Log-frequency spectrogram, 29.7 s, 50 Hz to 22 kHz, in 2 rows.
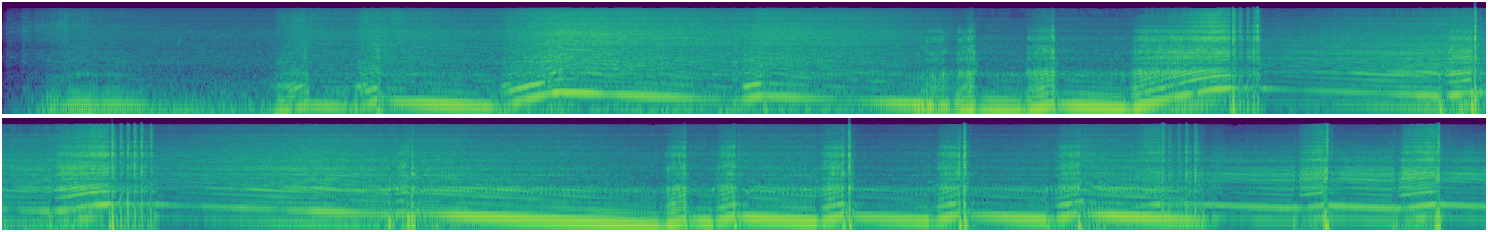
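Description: Citroën DS3 Racing's turbocharged four-cylinder petrol engine revved repeatedly while the car stands still, heard close to its twin tailpipes, the pitch climbing and dropping back with each blip. Short sharp cracks come between the revs, more often in the second half.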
